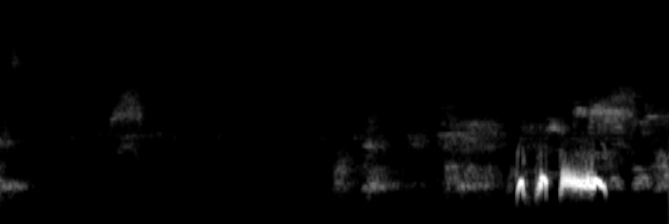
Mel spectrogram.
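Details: Spotted dove used as a decoy to lure others: near silence and faint murmurs at first, then one clear phrase near the end of two brief notes and a long sustained coo.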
